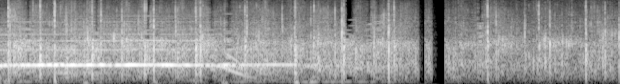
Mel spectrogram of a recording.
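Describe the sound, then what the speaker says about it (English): An audience at a networking event for the cultural and creative industries breaks into loud, dense applause that fades briefly and picks up again. "Give them a round of applause."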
